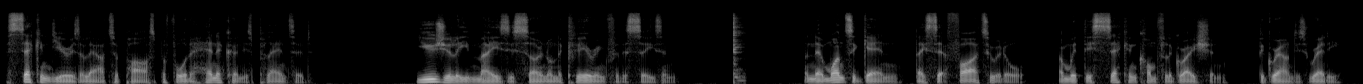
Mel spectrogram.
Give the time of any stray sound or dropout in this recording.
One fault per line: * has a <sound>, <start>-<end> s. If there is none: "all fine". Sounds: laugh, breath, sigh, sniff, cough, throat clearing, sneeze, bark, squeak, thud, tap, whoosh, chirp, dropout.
* has a tap, 7.3-7.5 s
